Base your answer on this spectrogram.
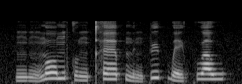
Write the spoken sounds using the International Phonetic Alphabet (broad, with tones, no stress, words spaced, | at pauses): ŋʊ˨˩ŋn̪ɔː˥m kʊ˨ŋ t̪ʰɛː˥p̚n̪ɪ˨˩ŋ pyː˥p̚we˨jkʷaː˥w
